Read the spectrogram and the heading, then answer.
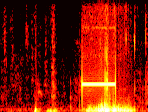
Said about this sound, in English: message after the tone.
